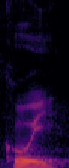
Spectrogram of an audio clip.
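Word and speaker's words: cuy: on the peran food I know is actually called Kai like if it's a um I guess it would be pronounced Ki guinea pig damn but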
